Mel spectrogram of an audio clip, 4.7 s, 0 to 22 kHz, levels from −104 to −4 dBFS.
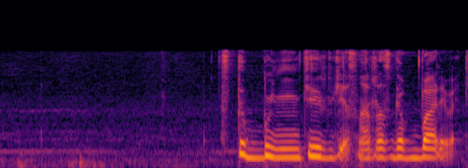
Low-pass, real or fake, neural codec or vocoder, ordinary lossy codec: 7.2 kHz; fake; codec, 16 kHz, 16 kbps, FreqCodec, larger model; none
